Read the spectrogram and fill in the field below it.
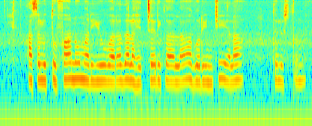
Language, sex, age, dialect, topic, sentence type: Telugu, female, 25-30, Central/Coastal, agriculture, question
